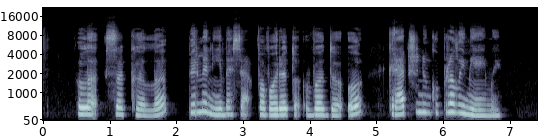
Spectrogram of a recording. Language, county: Lithuanian, Tauragė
